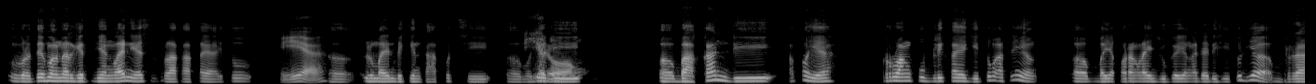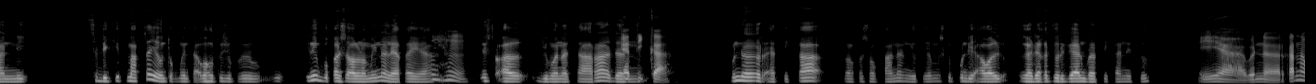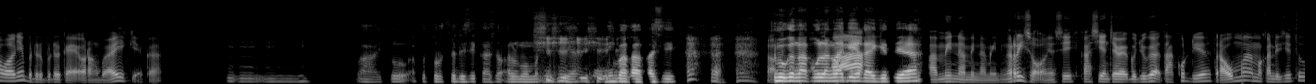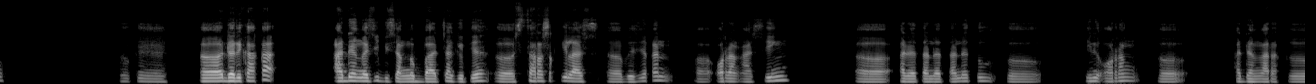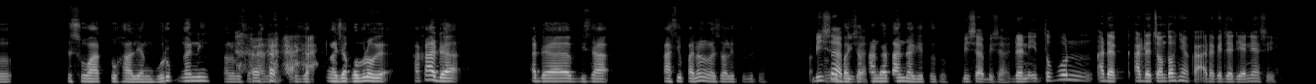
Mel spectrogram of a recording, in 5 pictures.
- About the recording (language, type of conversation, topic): Indonesian, podcast, Bagaimana cara memulai percakapan dengan orang yang baru dikenal di acara komunitas?
- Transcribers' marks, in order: laugh; unintelligible speech; laugh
